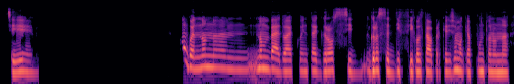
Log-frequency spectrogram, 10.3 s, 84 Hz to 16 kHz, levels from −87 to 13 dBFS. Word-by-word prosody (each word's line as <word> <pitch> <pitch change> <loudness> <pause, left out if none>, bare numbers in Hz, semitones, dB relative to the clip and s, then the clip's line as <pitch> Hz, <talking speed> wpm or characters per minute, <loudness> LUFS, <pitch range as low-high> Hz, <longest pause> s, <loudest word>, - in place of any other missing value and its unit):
Sì. 180 -1 -1 2.9
Comunque 265 - +5
non 240 +3 +1 1.0
non 230 0 +3
vedo 200 -3 +4
ecco 190 +1 -1
in 190 -1 -6
te 200 -2 -1
grossi 190 +1 -2
d 180 +6 -17
grosse 200 0 +4
difficoltà, 185 +1 +1
perché 185 0 -7
diciamo 195 +2 +1
che 185 0 -4
appunto 185 +1 -2
non 180 0 +2
190 Hz, 100 wpm, -23 LUFS, 180-200 Hz, 2.9 s, Comunque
